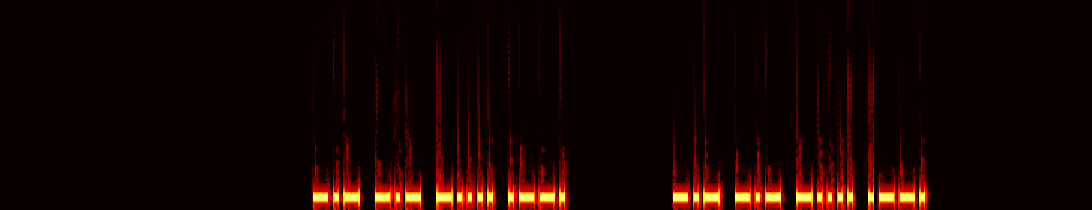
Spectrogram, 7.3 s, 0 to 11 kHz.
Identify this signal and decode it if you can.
Morse code, heard as a keyed tone, about 34 wpm, 700 Hz. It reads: KK6P KK6P
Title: USA Call Signs - 4 Characters - Repeated 2x - 35wpm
